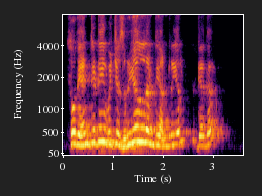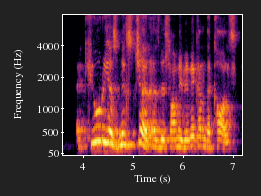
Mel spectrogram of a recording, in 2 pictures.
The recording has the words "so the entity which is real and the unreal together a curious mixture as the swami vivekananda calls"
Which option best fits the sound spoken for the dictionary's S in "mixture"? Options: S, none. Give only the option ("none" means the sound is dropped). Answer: S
